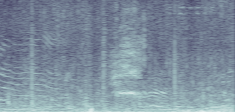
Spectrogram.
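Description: Wind rumbling on the microphone over shallow sea water, with people's voices around it and a brief high-pitched child's shout a little after one second.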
